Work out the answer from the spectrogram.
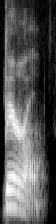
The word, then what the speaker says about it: Beryl: Oh, It's like Meryl with a B. Meryl with a B, Beryl.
